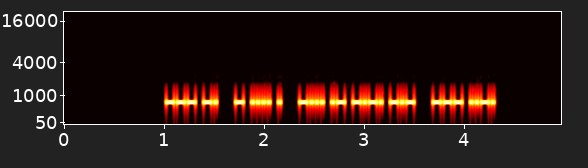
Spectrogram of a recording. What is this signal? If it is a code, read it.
Morse code, heard as a keyed tone, about 44 wpm, 700 Hz. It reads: ON THE BACK OF
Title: Sets of 4 Words 45wpm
